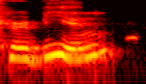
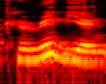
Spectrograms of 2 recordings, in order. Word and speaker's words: Caribbean: Ich hatte gesagt Caribbean, aber dann ist mir eingefallen, in ein paar Liedern hatte ich auch mal Caribbean gehört. Es ging um die Aussprache. Und Stefan hat uns gerade erzählt, es kommt einfach auf den Akzent an und beide Aussprachemöglichkeiten sind möglich. Also noch besser für uns, egal wie wir sagen es richtig.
